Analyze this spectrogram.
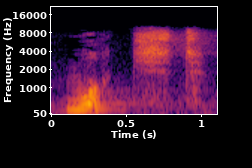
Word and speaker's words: watched: are hard sounds now when we add the e d what happens is the pronunciation becomes T we don't say watched we eliminate the E and we say watched okay interesting he so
